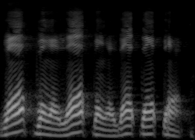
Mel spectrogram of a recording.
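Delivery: muffled wordless wah-wah teacher drone; imitating Charlie Brown's teacher. Preacher mimics what tuned-out readers hear, as cartoon teacher's wah-wah. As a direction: drone womps like a cartoon grown-up talking. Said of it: "here's what you hear when you read that passage".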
